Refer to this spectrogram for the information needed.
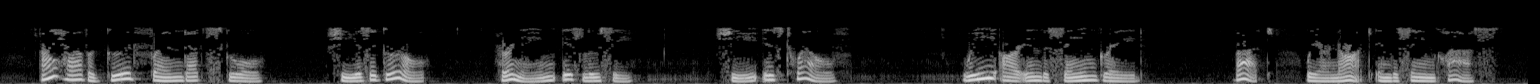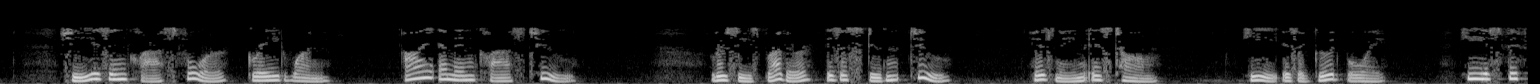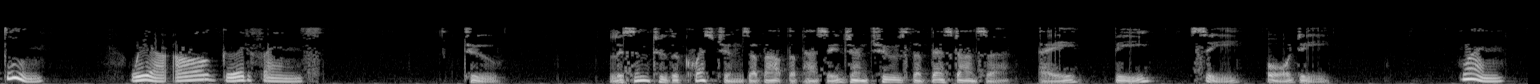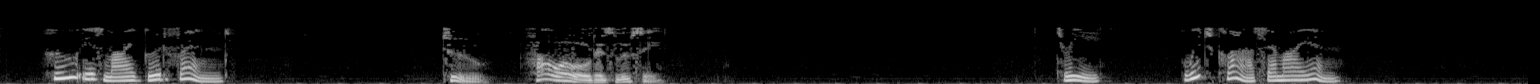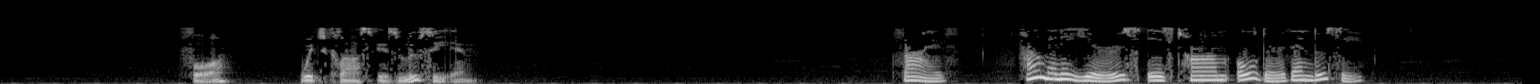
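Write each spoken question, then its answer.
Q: Who is my good friend?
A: Lucy

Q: How old is Lucy?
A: 12

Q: Which class am I in?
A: Class 2, Grade 1

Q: Which class is Lucy in?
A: Class 4, Grade 1

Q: How many years is Tom older than Lucy?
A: 3 years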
